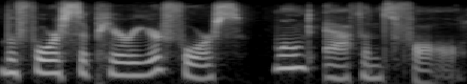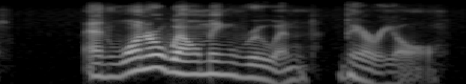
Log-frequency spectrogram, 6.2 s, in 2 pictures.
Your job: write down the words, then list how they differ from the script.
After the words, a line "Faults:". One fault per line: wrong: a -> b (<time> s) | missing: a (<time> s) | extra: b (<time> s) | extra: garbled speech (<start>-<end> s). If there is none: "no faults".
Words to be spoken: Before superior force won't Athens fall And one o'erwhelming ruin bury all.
Before superior force won't Athens fall And one o'erwhelming ruin bury all.
Faults:
no faults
